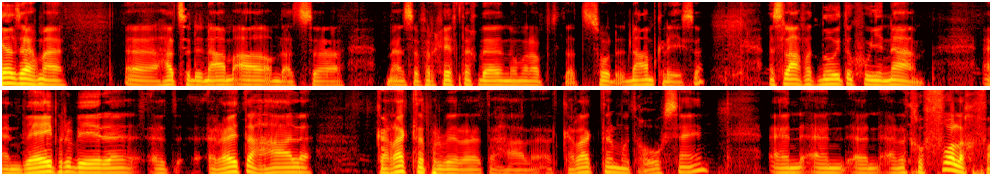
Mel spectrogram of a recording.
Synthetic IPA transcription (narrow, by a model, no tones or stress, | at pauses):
eːlˠzɛxmaːr | ɦɑtsədənaːmalˠɔ̰mdɑtsə | mɛ̰nsəfərχɪftəɣdənumərɔfdɔ̰tsoənaːmkreːsəənslaːfɦɑtnoːjtənxujənaːm | ɛnʋɛjp̬robɪːɾəətəɾœɥtəɦaːlə | karak̚tərprobɪːɾəœɥtəɦaːlə̰nətkarak̚tərmuthoːxsɛjn | ɛnɛnɛnɦətxəv̥ɔləxf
